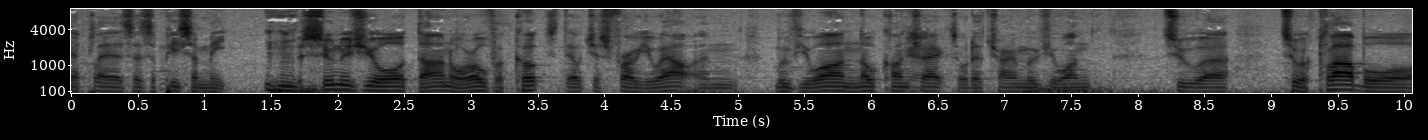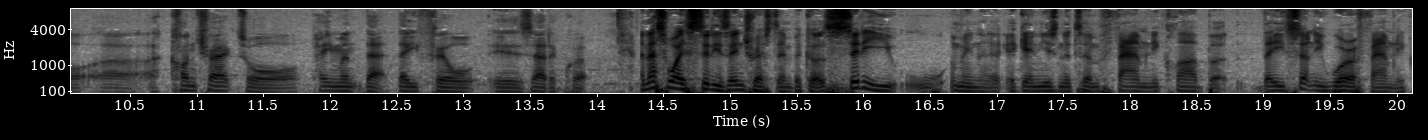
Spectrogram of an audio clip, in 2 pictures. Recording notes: On location this week at one of our favourite establishments in downtown Toronto as we celebrate Family Day.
